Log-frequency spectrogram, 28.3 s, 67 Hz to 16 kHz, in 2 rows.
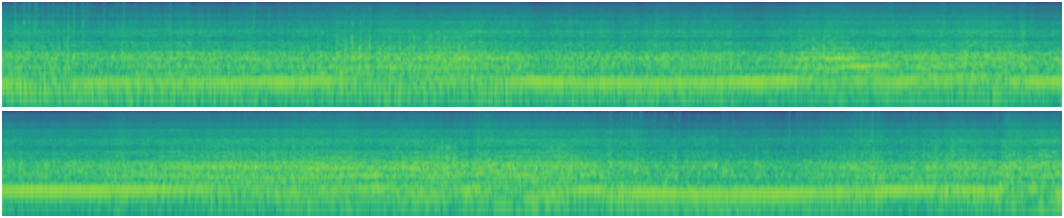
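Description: Porsche 964 911's air-cooled flat-six race engine heard from inside the cabin, running hard. Its pitch holds steady for long stretches and then dips and climbs again several times as the car lifts, shifts and accelerates through corners, with a sharp drop at a gear change about halfway through and another near the end.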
